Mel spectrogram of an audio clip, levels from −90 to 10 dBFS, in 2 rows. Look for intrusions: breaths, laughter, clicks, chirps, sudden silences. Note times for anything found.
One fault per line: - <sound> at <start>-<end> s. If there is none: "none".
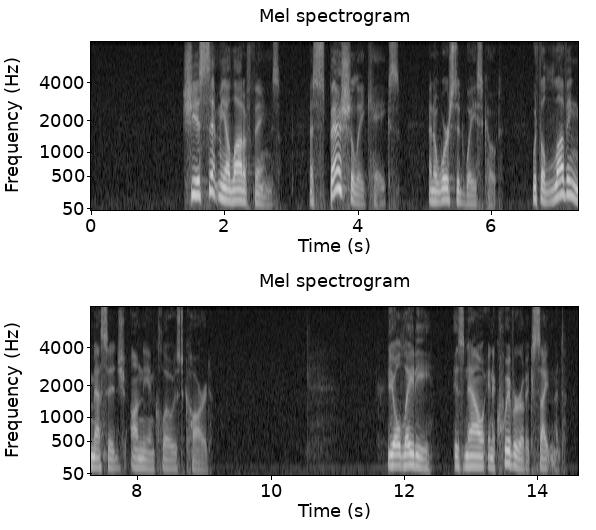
none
